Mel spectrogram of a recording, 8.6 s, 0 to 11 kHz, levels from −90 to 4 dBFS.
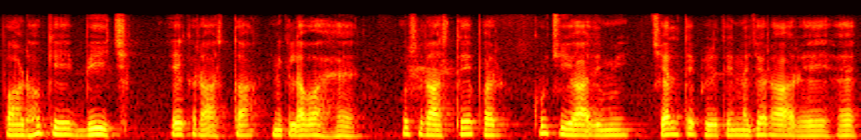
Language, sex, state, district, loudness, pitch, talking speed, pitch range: Hindi, male, Uttar Pradesh, Saharanpur, -21 LUFS, 125 Hz, 130 wpm, 125-140 Hz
